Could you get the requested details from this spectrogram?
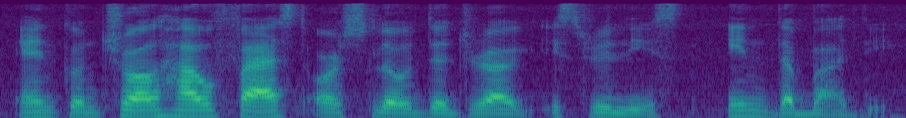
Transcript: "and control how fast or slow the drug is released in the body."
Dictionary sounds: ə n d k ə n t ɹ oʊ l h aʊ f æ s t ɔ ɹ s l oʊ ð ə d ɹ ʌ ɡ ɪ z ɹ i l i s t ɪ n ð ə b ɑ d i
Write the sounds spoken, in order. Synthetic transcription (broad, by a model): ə n d k ə n t ɹ oʊ l h aʊ f æ s t ɔ ɹ s l oʊ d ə d ɹ ʌ ɡ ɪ s ɹ i l i s t ɪ n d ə b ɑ d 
